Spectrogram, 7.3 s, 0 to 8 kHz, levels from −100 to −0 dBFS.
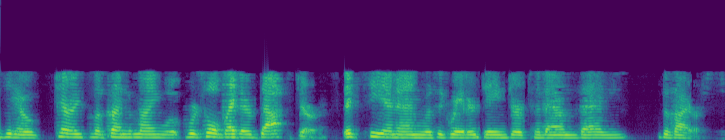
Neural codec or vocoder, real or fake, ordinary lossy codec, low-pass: codec, 24 kHz, 0.9 kbps, WavTokenizer, medium music audio release; fake; AAC, 16 kbps; 7.2 kHz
